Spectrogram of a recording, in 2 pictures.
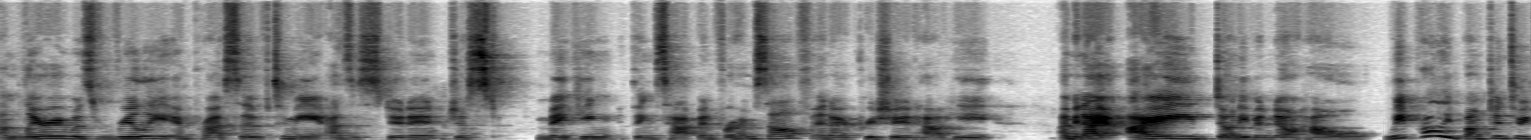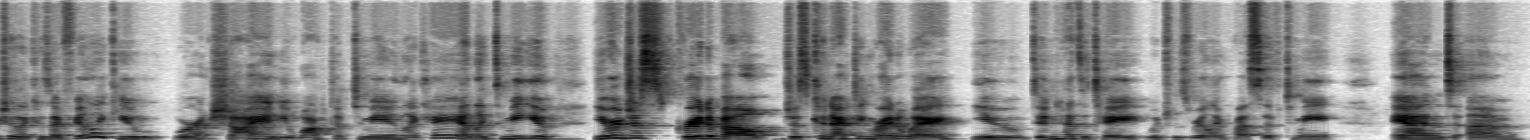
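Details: Adult woman; typical speech.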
